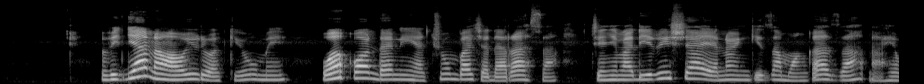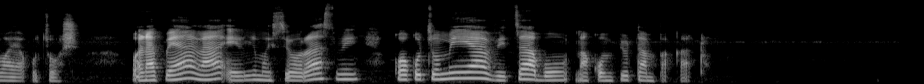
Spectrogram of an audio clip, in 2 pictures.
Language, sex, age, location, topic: Swahili, female, 25-35, Dar es Salaam, education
